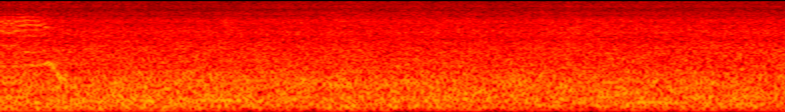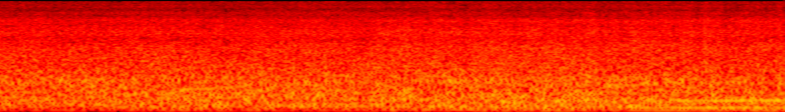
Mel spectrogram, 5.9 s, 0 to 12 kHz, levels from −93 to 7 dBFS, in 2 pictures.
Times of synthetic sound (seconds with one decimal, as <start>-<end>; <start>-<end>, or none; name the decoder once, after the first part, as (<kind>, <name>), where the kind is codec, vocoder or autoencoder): 0.0-2.4 (vocoder, Vocos); 4.3-5.5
